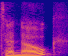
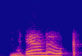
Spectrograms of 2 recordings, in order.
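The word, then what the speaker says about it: tanoak: And is the next one pronounced ten oak? Tan oak.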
